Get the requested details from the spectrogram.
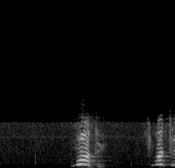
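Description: A boy shouts out briefly.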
